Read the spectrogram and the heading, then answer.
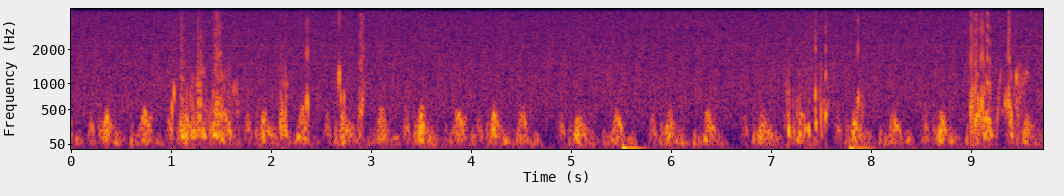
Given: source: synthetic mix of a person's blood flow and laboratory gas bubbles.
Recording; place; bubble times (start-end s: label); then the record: Doppler ultrasound of blood flow; precordium
0.97-1.70 s: bubbles
2.05-2.19 s: bubbles
2.31-2.40 s: bubbles
2.63-2.77 s: bubbles
2.85-2.95 s: bubbles
7.11-7.59 s: bubbles
7.84-7.94 s: bubbles
8.96-9.59 s: bubbles
From the record:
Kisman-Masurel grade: 223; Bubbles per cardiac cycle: several, 3 to 8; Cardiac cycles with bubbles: 10 to 50%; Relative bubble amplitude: loud (0.450 to 0.775); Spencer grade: 2 (many but less than half of the cardiac periods contain bubble signals, singularly or in groups); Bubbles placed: anywhere in the cardiac cycle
